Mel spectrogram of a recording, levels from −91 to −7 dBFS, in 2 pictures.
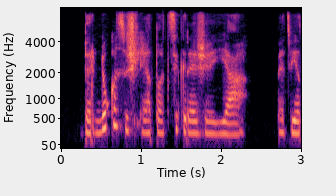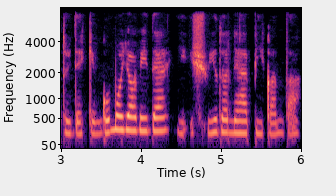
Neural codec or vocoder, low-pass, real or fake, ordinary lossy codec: none; 7.2 kHz; real; AAC, 48 kbps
